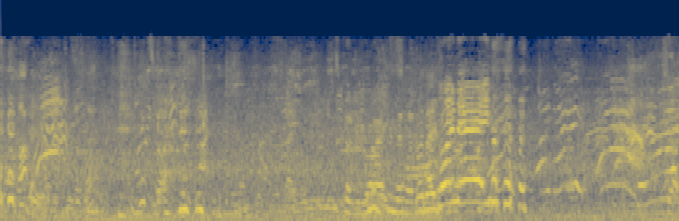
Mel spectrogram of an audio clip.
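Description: Adult spectators shout and cheer excitedly close by, outdoors.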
